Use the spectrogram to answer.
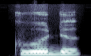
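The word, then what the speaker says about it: could: और यहीं पे ठीक किसी वोवेल लेटर के आगे एल आ जाए तो वो भी साइलेंट होगा, जैसे यहाँ पे पाम, कुड, वॉक, ठीक है।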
